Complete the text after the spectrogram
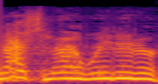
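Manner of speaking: put-on screaming, pitched very high. Telling how people were making off with the weed eater, retelling a scream. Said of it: "So I'm screaming".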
